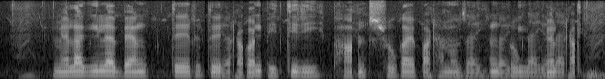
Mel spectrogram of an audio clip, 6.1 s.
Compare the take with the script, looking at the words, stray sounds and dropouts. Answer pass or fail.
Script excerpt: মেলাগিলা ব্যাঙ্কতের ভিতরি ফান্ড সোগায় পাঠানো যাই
fail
